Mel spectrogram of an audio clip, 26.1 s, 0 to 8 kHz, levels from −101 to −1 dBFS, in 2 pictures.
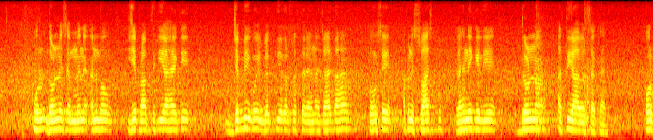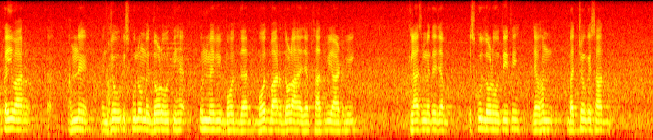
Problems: none marked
